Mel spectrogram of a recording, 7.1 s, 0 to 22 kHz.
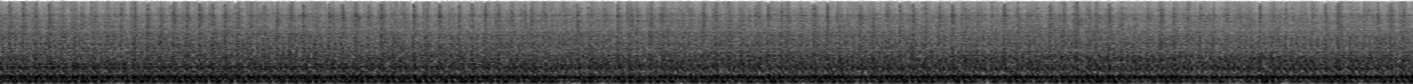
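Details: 2004 RMK 800 two-stroke sled with SOP exhaust, Boyesen reeds, one cylinder at 120 psi compression; steady even idle with smooth crackle, no misses, knocks or hunting; healthy idle.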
